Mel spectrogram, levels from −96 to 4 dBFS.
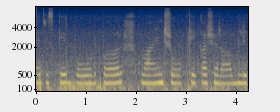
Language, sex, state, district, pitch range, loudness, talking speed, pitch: Hindi, female, Punjab, Pathankot, 235-255 Hz, -21 LUFS, 110 wpm, 245 Hz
